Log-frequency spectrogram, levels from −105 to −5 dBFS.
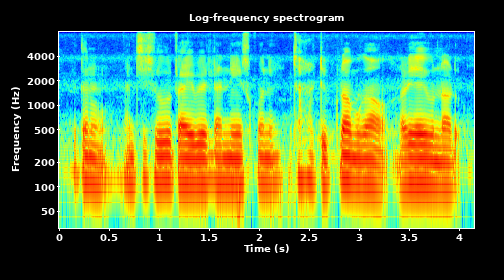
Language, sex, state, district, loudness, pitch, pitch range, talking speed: Telugu, male, Andhra Pradesh, Srikakulam, -22 LUFS, 110 Hz, 110-115 Hz, 200 wpm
